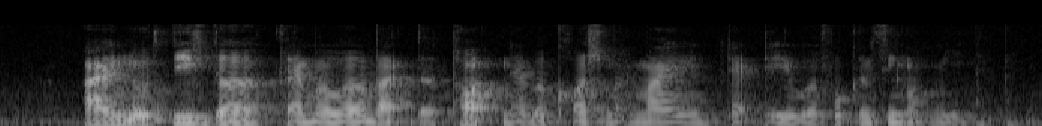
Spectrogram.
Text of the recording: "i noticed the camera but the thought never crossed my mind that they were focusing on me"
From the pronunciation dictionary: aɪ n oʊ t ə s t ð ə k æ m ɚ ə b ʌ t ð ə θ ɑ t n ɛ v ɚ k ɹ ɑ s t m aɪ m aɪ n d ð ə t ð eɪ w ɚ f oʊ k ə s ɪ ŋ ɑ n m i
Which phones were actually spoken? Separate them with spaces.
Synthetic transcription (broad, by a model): aɪ n oʊ t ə s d ə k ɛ m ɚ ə b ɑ t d ə t ɑ t n ɛ v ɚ k ɑ s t m aɪ m aɪ n d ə t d eɪ w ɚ f oʊ k ə s ɪ ŋ ɑ n m i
